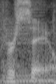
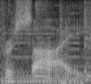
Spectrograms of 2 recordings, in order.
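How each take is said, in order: First: It is said the Kentucky way, like 'for sales'. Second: It is said the standard, non-Kentucky way. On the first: The speaker calls it right. "You're in Kentucky now. It's for sales" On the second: The speaker calls it wrong. "I said, "Versailles.""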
